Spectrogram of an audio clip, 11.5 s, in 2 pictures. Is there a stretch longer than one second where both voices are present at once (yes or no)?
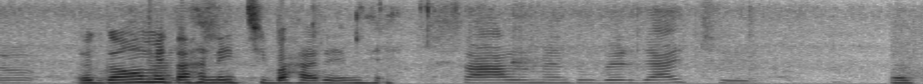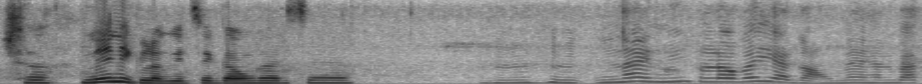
no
